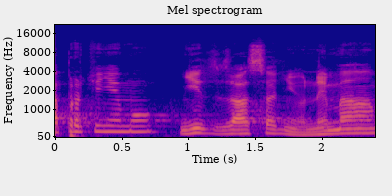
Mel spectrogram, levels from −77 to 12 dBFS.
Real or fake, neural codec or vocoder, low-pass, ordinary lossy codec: fake; vocoder, 44.1 kHz, 128 mel bands every 256 samples, BigVGAN v2; 14.4 kHz; AAC, 64 kbps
